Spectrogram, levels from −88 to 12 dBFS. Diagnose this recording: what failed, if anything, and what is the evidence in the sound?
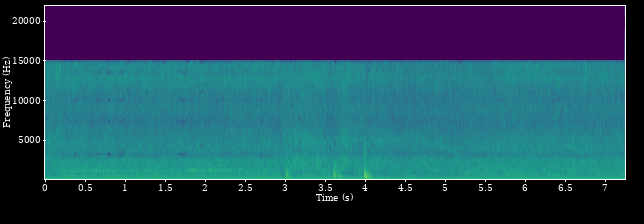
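Codec stage: nothing above 14.9 kHz throughout, a flat spectrogram ceiling; likely low-bitrate audio saved at a high bitrate, so the MP3 cannot restore it.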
